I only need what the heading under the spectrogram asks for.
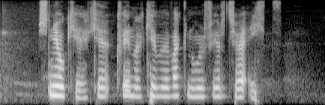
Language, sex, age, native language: Icelandic, female, 18-19, Icelandic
